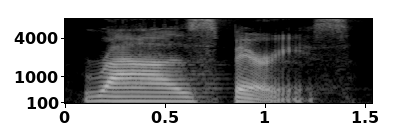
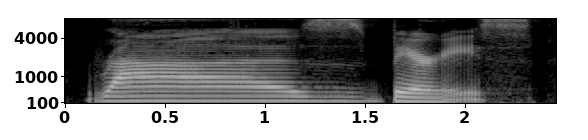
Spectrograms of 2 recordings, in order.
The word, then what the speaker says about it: raspberries: raspberries raspberries This P is not pronounced.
